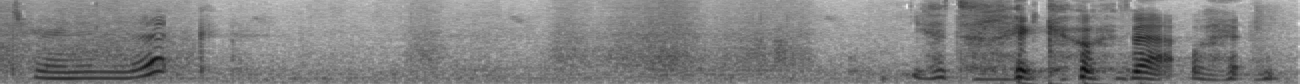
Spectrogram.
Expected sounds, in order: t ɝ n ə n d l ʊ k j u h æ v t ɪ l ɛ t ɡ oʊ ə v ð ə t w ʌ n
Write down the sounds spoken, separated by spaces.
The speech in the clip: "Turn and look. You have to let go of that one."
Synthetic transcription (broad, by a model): t ɝ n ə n l ʊ k j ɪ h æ t ɪ l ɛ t ɡ oʊ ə w ð ə t w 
